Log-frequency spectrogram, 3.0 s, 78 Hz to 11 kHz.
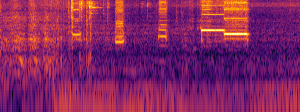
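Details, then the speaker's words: Mazda Miata petrol engine after a temporary intake-hose vacuum leak fix with duct tape and zip ties: cranks, catches and settles into a steady, even idle around 800 rpm; normal start and idle. "it does oh yeah perfect about 800 rpm awesome"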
